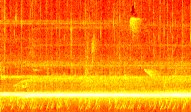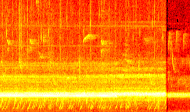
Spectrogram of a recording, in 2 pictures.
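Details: American toads calling at a shallow pond near Warbler Bridge, Wehr Nature Center, on a warm May day in mating season. Loud, unbroken high trills overlap and hold steady for about seven seconds before abruptly dropping to a quieter trill.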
